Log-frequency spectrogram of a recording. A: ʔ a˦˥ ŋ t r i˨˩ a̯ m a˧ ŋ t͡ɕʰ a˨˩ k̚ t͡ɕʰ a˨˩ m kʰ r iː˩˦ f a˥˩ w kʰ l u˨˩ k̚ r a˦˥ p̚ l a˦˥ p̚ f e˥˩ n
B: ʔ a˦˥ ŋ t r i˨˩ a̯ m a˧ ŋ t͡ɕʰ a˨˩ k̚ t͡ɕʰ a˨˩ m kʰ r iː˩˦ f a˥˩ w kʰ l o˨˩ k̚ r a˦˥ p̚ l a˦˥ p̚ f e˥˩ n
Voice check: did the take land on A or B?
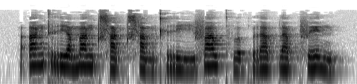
B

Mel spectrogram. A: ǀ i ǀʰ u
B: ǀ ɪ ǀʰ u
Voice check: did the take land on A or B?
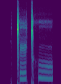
B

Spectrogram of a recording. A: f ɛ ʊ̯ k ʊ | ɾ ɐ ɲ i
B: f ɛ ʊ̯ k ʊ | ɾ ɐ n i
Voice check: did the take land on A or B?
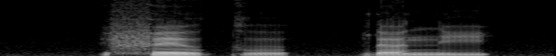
B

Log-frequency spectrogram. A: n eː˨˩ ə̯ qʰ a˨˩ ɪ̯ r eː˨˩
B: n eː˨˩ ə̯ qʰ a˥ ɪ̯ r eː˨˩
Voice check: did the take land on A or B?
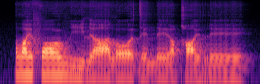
A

